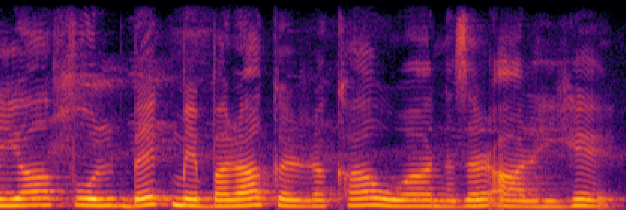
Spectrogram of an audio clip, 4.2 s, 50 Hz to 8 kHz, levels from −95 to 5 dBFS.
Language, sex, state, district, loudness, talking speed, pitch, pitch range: Hindi, female, Arunachal Pradesh, Papum Pare, -16 LUFS, 145 wpm, 240 Hz, 225-250 Hz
